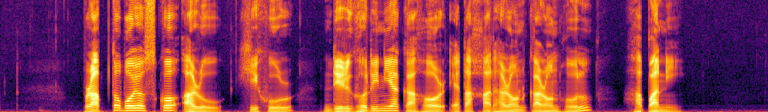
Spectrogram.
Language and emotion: Assamese, neutral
